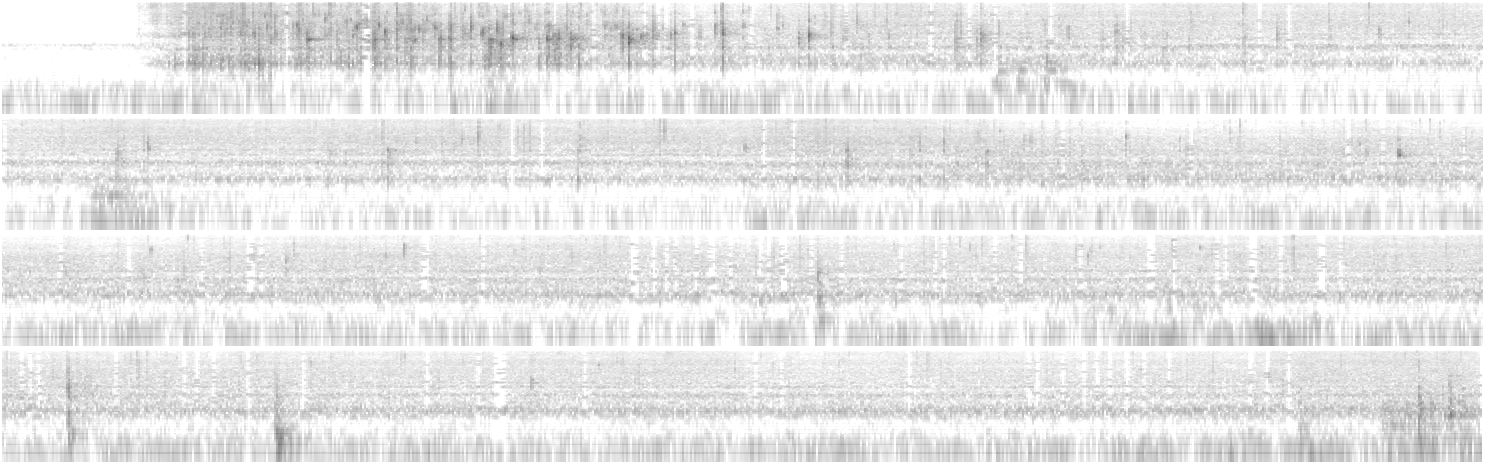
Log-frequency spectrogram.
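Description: Sliced eggplant (brinjal) deep-frying in hot oil in a pot. A loud burst of sizzling comes as the pieces go in, about a second in, and settles into a steady sizzle with scattered crackles.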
